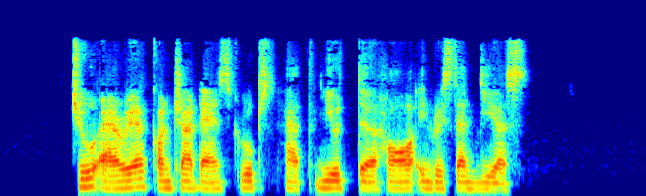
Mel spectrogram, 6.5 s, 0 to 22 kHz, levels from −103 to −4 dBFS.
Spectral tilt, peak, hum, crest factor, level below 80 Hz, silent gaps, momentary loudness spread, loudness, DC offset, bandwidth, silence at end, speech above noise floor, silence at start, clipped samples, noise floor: -4.5 dB/octave; -6 dBFS; none; 20 dB; -58 dBFS; none; 9 LU; -24 LUFS; under 0.1%; 11 kHz; 1.2 s; over 66 dB; 0.7 s; under 0.1%; under -90 dBFS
